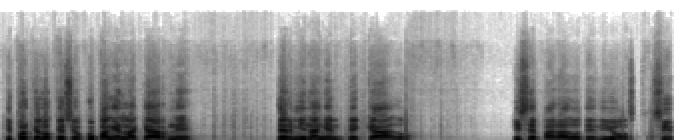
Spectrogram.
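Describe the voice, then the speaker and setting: A pastor preaching a sermon, driving points home with emphatic repetition. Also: male voice, on the high side, unhurried, fairly bright tone, a little hiss or hum.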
